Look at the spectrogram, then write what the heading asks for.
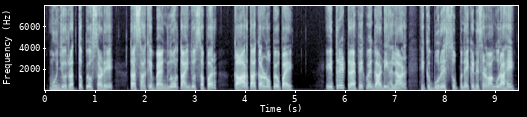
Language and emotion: Sindhi, angry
